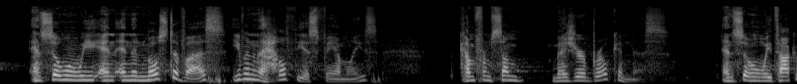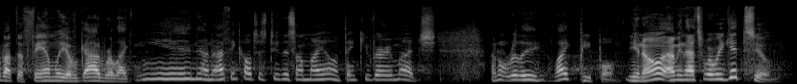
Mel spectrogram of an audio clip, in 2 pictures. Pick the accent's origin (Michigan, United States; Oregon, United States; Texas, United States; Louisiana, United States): Oregon, United States; I grew up in Central Oregon, and I mean, we're up here in the Northwest, we're good.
